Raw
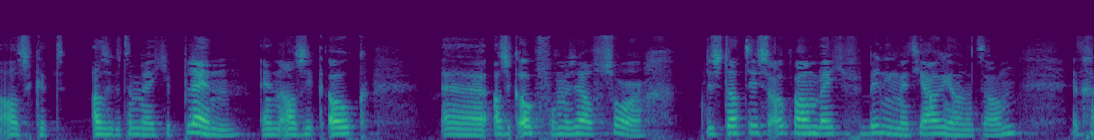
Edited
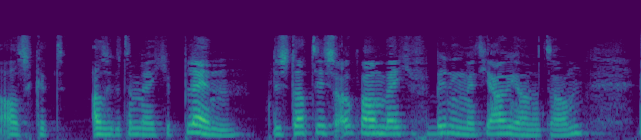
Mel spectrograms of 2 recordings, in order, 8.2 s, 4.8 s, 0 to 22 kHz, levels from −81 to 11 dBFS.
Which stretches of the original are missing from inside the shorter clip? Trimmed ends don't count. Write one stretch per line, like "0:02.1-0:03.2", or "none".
0:01.9-0:05.2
